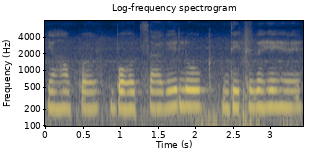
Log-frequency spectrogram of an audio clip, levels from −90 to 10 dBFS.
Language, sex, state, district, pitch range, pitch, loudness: Hindi, female, Maharashtra, Gondia, 210-220 Hz, 215 Hz, -16 LUFS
